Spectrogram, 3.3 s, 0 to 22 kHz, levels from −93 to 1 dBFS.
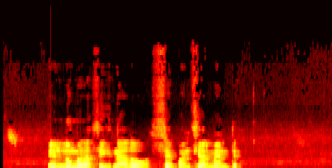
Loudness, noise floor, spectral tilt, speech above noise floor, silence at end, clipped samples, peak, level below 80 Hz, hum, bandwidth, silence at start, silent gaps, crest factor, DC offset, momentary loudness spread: -15 LUFS; -53 dBFS; -3 dB/octave; 38 dB; 0.95 s; under 0.1%; 0 dBFS; -68 dBFS; none; 16 kHz; 0.1 s; none; 16 dB; under 0.1%; 12 LU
